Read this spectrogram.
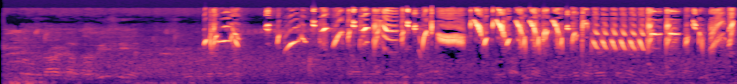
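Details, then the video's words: A wild (field-caught) European goldfinch sings a fast, tinkling run of high twitters, liquid trills and buzzy notes after two seconds of quiet background murmur. "Detalles de un jilguero campero"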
